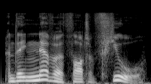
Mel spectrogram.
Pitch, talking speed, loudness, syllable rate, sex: 145 Hz, 240 wpm, -15 LUFS, 5.0 syllables/s, male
